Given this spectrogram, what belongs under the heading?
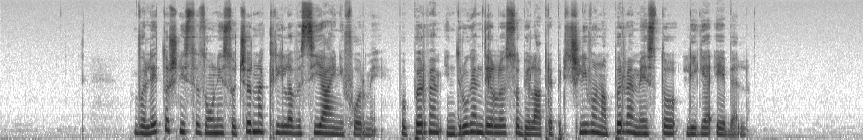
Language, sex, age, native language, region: Slovenian, female, 18-29, Slovenian, Drava region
